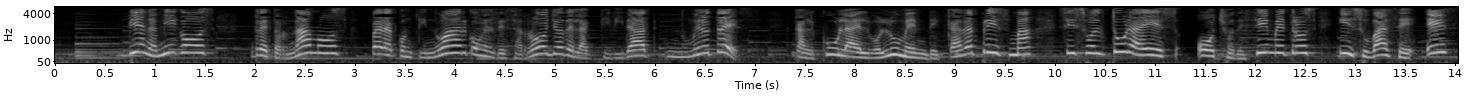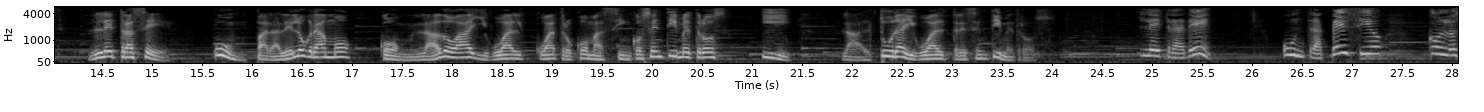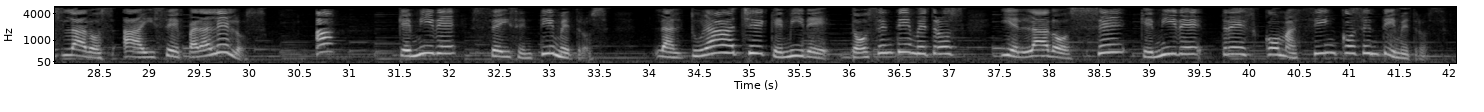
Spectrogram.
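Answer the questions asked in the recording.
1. 1080 cm3 (área de la base 13,5 cm2 × 80 cm)
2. 760 cm3 (área de la base 9,5 cm2 × 80 cm)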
